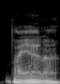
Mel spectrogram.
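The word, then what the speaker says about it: Viannia: Are you going to pronounce the V for me so I don't do that wrong? Viana. Viana brasiliensis.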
